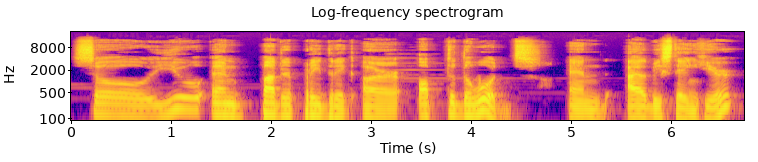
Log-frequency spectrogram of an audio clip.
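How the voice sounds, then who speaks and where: An actor playing a polite, earnest visiting priest in an audio drama, gentle, hesitant and formal. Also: male voice, mid-range voice, takes it slowly, close to an everyday voice.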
